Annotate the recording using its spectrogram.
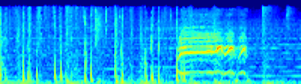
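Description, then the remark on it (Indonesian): Rapid, rhythmic hoofbeats of a horse being ridden at a gallop, then a loud, high, wavering whinny rising over the clatter for about a second before the hooves continue. “Mimpi itu bermula ketika aku sedang memacu kuda.”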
